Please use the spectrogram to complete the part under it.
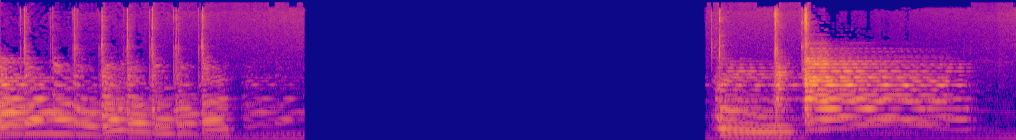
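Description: An electric guitar plays a riff with a distortion effect, a short run of picked notes, then silence for several seconds before the distorted riff resumes loudly.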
